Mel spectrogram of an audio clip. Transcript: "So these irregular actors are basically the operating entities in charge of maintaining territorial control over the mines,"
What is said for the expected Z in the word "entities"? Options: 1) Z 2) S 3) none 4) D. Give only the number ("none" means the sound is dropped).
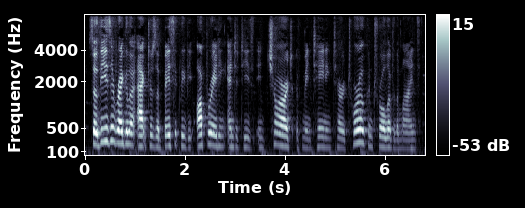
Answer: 1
